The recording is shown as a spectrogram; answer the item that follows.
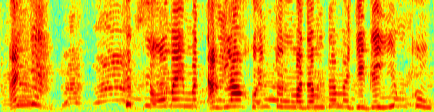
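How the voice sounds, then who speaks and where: An actress playing an indignant village woman with an Ilocano accent, shrill and exclamatory in a comedy radio drama. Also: normal speed. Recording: busy outdoor crowd sound behind.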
